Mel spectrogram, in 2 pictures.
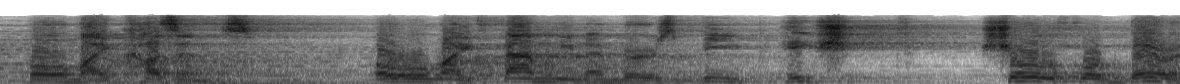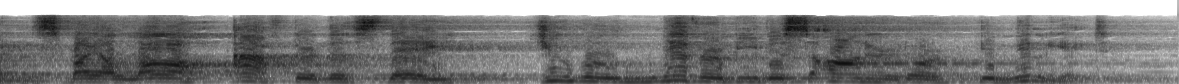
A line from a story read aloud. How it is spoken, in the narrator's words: Imam cried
